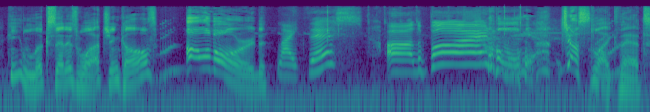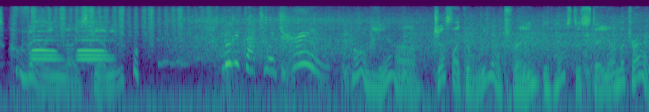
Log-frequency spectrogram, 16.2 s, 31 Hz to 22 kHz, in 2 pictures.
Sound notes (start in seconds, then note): 8.4 toot-Toot!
